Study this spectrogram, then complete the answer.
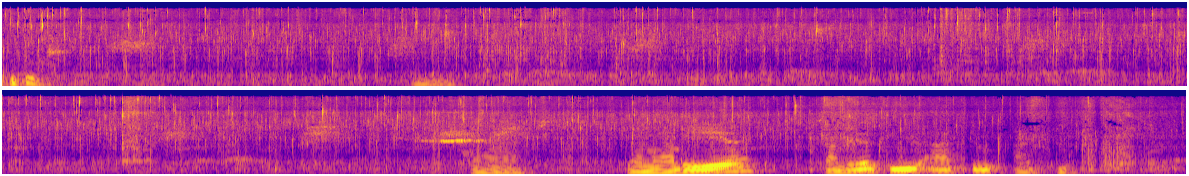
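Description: A metal spoon scrapes and taps against a metal pan.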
